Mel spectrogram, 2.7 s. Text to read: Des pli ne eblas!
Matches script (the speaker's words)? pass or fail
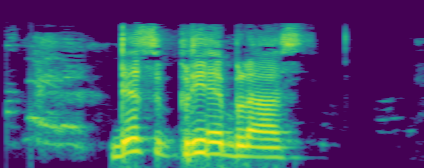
fail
